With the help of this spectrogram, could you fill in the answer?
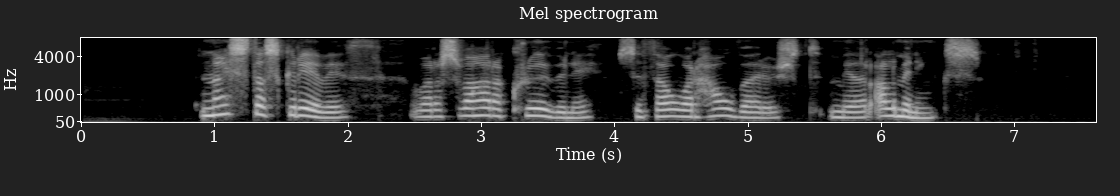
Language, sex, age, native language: Icelandic, female, 20-29, Icelandic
